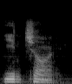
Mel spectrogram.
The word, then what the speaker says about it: enjoy: Như vậy trọng âm thì chúng ta sẽ xác định câu số 1 động từ enjoy, vậy trọng âm rơi bằng tiết thứ hai.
